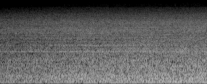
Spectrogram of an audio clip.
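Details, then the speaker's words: 6.0 LQ9 V8 with a small cam in an OBS two-door Tahoe, new exhaust with catalytic converters: steady, even hum with no miss, surge or shake, "sounds like a sewing machine"; normal idle. "Sounds like a damn sewing machine, right? Give it a little bit of gas for y'all. Sounds like a freaking sewing machine."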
